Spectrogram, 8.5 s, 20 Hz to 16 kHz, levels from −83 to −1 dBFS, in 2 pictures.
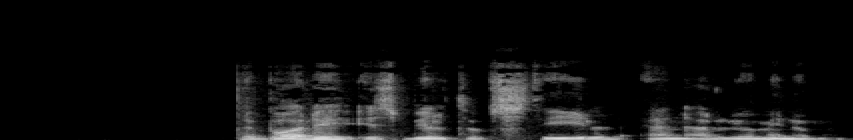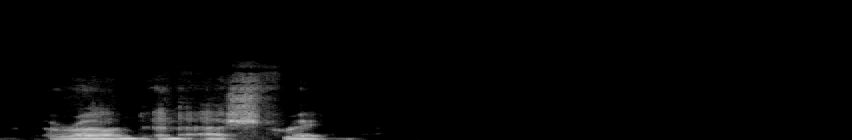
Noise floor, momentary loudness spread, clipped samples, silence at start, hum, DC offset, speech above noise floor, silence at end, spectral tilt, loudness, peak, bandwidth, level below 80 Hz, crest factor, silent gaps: -85 dBFS; 9 LU; under 0.1%; 1.2 s; none; under 0.1%; 66 dB; 2.65 s; -6.5 dB/octave; -20 LUFS; -2 dBFS; 8.8 kHz; -44 dBFS; 20 dB; none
